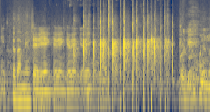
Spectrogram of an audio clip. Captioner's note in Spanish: aplauden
